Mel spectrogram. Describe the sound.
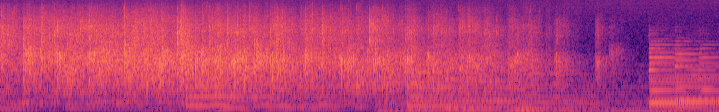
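A church audience applauding, a sustained burst of dense clapping that carries on throughout, with tonal sounds sitting beneath it.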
